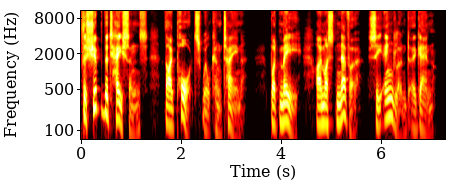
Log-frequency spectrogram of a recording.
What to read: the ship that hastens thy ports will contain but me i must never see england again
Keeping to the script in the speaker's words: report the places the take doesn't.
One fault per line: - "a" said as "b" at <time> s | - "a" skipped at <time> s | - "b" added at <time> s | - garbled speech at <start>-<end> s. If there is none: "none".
none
